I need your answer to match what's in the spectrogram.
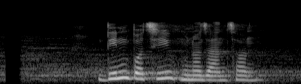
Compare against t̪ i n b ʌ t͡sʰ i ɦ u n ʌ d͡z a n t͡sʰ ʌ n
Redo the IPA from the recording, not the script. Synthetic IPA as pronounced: d̪ i n p ʌ t͡sʰ i ɦ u n ʌ d͡z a n t͡sʰ ʌ n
